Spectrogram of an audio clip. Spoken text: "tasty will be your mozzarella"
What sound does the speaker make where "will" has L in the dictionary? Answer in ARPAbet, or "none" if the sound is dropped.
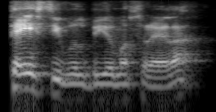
L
